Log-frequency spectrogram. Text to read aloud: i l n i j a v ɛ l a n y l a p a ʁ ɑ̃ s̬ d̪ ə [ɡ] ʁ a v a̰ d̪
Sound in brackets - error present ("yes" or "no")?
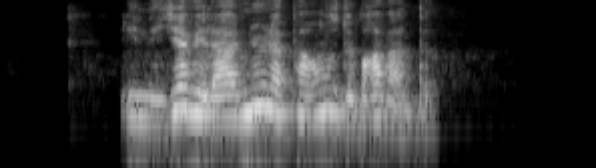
yes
